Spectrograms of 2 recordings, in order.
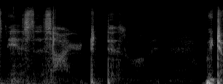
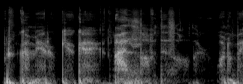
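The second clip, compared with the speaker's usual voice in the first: excited; 10 dB louder than usual. Real, not acted. Gushing about favourite author.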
